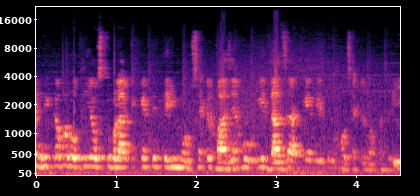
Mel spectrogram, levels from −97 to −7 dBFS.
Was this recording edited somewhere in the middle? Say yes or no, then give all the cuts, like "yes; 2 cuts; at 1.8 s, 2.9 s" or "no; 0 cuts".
no; 0 cuts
